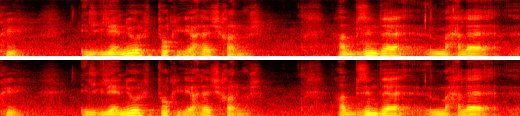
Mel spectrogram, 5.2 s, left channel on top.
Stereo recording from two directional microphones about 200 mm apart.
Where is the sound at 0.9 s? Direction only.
25° right (ahead or behind).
